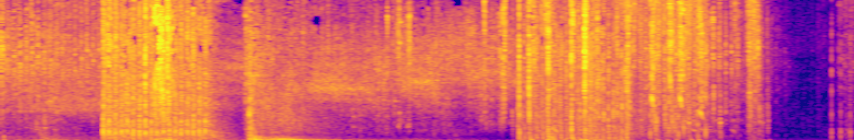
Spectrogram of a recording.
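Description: A submachine gun fires in bursts.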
